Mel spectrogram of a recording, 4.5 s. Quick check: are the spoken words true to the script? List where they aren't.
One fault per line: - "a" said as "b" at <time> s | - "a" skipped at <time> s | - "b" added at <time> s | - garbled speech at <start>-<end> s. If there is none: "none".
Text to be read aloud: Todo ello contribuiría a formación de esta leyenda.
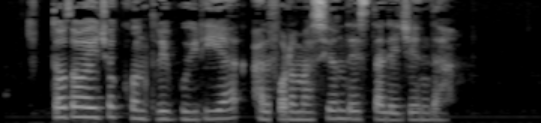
none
